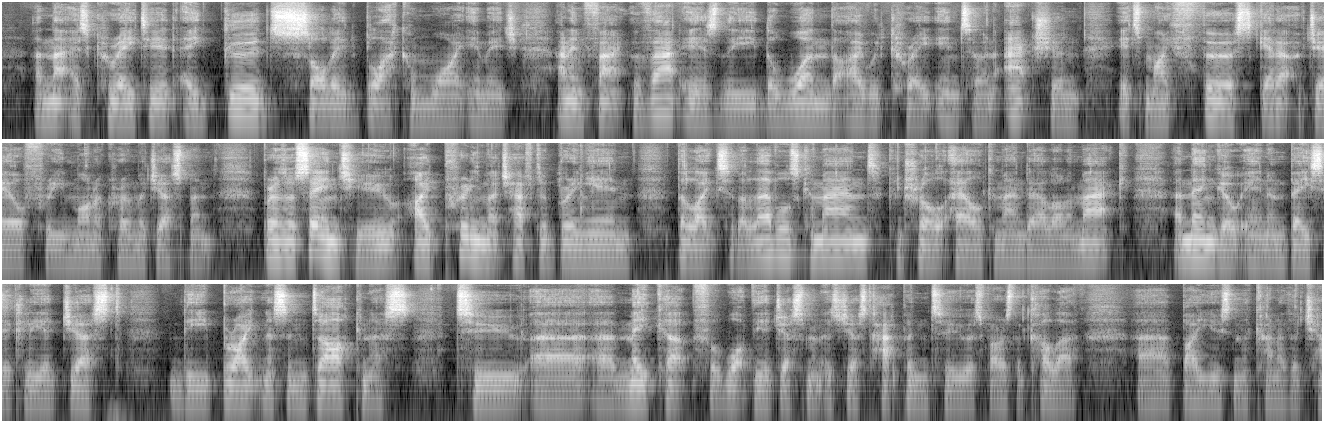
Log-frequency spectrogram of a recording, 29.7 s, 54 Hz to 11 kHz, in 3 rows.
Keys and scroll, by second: 14.0 ctrl+l.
